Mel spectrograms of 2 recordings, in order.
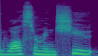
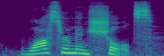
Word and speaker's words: Wasserman Schultz: says that um Debbie Wasserman shoe Debbie who I can't ever say her name. It's uh Wasserman Schultz.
